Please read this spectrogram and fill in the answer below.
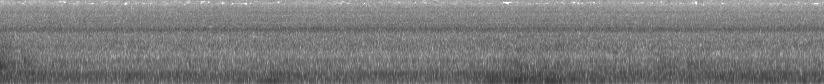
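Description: Steady fan-like room noise with a faint hiss, with brief, faint, indistinct voices twice.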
